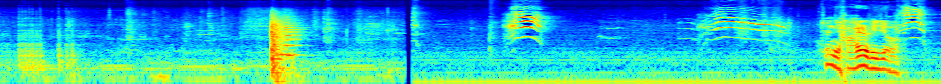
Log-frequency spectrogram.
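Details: A cat from a big-faced cat family makes several thin, high meows that swoop up and down, spaced a few seconds apart, among a sharp thump and a person talking.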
